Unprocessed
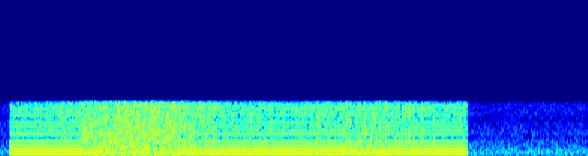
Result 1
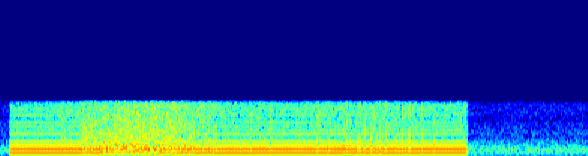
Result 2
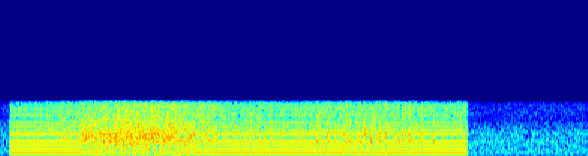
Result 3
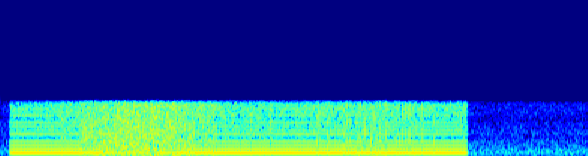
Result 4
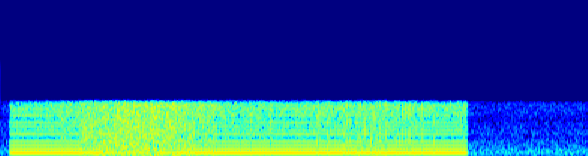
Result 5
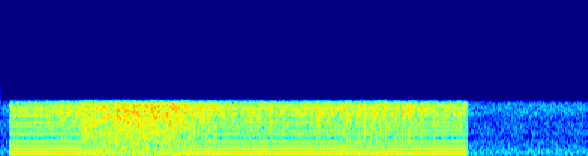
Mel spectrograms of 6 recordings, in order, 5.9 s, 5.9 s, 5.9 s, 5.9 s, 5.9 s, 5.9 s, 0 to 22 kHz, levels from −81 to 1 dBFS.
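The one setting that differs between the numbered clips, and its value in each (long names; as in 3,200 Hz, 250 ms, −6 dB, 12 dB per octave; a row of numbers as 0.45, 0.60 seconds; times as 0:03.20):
parametric band, centre frequency: 190, 490, 12,000, 3,600, 1,300 Hertz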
